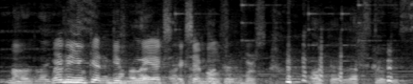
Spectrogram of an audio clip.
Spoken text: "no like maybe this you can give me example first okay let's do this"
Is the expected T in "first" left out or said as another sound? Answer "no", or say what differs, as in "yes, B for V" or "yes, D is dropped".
yes, T is dropped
